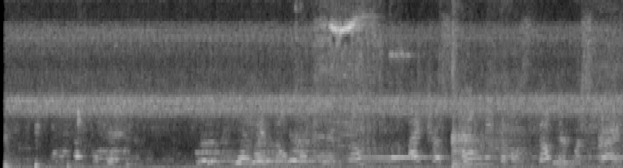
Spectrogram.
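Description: Soft, low talking over a steady high-pitched hum that runs throughout.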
